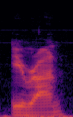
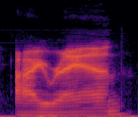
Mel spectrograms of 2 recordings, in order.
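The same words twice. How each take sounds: First: It is said with a non-American pronunciation. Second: It is said with an American pronunciation. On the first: "rather than Iran" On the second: "Americans because you know they say Iran"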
